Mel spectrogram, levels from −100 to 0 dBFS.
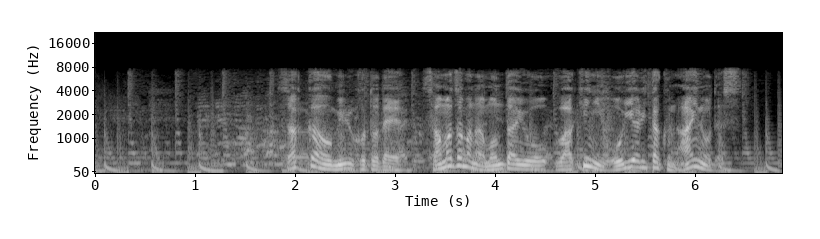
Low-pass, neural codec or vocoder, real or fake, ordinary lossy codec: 7.2 kHz; none; real; Opus, 24 kbps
